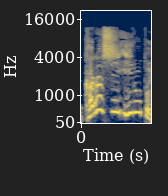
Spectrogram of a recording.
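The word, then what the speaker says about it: 芥子色: からし色と読むそうですね、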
